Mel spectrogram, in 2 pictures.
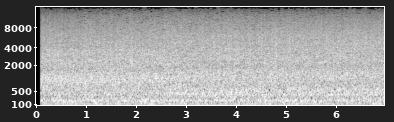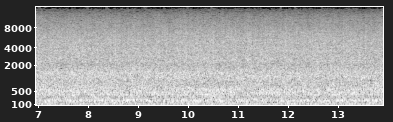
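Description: Floodwater pouring over a river weir and churning in the torrent below it: a steady, loud, unbroken rush.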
